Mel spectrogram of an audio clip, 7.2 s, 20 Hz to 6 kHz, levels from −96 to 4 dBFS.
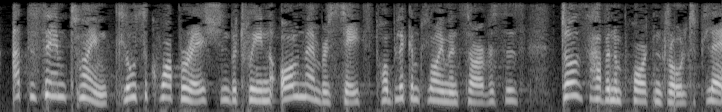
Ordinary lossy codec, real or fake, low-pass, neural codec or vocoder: none; real; 5.4 kHz; none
